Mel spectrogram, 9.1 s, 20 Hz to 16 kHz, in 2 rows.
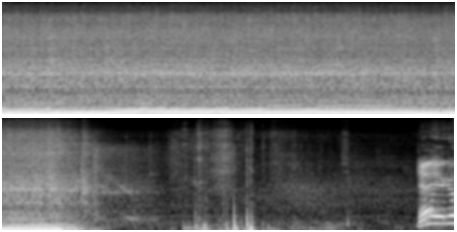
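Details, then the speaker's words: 2014 Arctic Cat CR 7000 snowmobile that kept starting in reverse, after the fix: the part was found 180 degrees out of position and reset. Steady, even low idle drone for about five seconds, no knocks or grinding; normal idle. "that was the problem the motor was 180 degree on the wrong position and not"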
